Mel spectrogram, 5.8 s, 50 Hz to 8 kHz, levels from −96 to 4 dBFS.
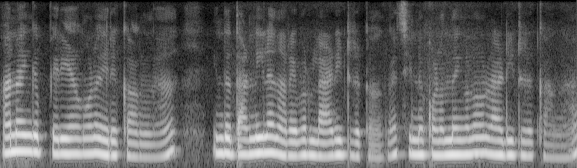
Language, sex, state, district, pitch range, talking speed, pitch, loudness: Tamil, female, Tamil Nadu, Kanyakumari, 205-230 Hz, 145 wpm, 215 Hz, -14 LUFS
